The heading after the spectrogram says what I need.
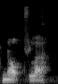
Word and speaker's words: Knopfler: The answer is Mark Knopfler. Pronounced right?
